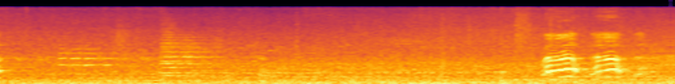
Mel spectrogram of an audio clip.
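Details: Male goats making funny calls: faint harmonic bleats early on, then two louder, quavering bleats near the end that rise and waver in pitch, over a steady low background hum.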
